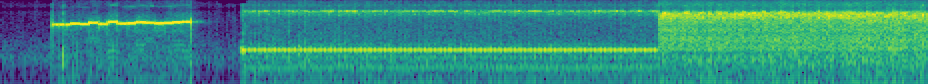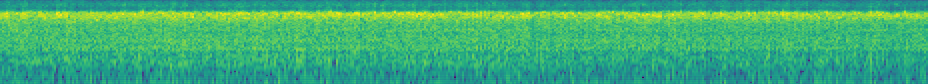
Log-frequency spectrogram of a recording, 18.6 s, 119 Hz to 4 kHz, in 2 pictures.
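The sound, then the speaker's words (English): Steady electronic data tones of a short 37-second digital traffic message sent over a radio channel by station KGTC: a brief rising pitch, a short gap, then sustained dual-tone signaling shifting to a continuous high buzzing carrier, loud and unbroken with no voices. “All right, this is a short message, 37 seconds. Stand by for digital traffic.”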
